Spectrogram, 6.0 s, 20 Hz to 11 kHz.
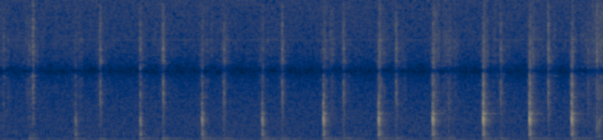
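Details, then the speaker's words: Mercedes 230SL front steering knuckle rocked by hand: sharp dry clicks, about two a second, from a worn kingpin riding in brass bushings; retaining nut was missing. Kingpin to be replaced. "okay it's not supposed to click that's loose so we're going to take care of all that"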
